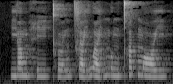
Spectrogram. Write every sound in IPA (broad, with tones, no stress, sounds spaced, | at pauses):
j ɐ˧ m h iː˨ kʰ ɵ˨˥ n t͡s ɐ˨˥ j w ɐ˨˥ j ŋ ʊ˧ ŋ t̪ʰ ɐ˥ k̚ m ɔː˧ j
